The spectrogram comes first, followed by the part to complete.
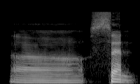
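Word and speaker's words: zehn: বানান ভুল হইতে পারে সেন এ বানানটা আমি আগে ভুল বলতাম পরে ওইদিন ক্লাস করতে করতে রিপন ভাই খুব বেশি এলার্ট ছিল যে ভাই এটা তো জেন না এটা তো সেন হবে ভাবি ভাইটা কি ঠিক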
